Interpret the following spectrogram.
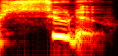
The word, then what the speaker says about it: sudo: In concept, they're a replacement for sudo. Sudo, or sudo, S-U-D-O for those who aren't pronouncing things the way that I am, or potentially correctly, is one of the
